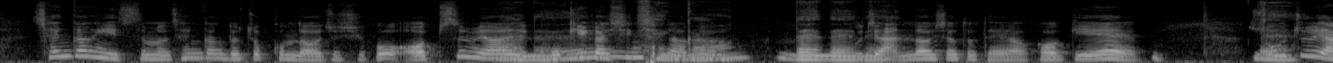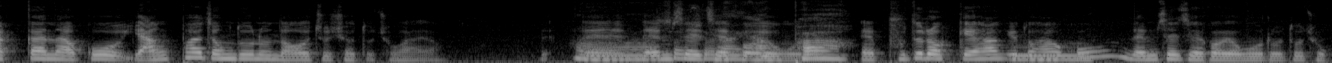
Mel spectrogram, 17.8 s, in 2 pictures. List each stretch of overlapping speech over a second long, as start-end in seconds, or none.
3.3-5.0, 12.8-14.6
